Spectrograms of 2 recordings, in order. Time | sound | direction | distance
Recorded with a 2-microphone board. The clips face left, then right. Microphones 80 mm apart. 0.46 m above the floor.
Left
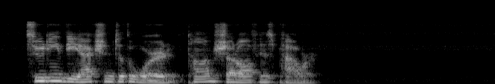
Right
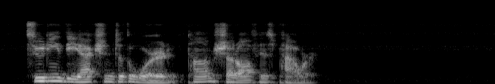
0.3 | a man speaking | 20° right (ahead or behind) | 1.2 m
